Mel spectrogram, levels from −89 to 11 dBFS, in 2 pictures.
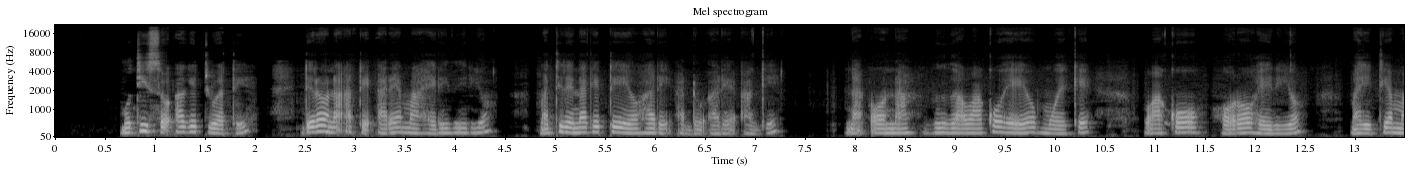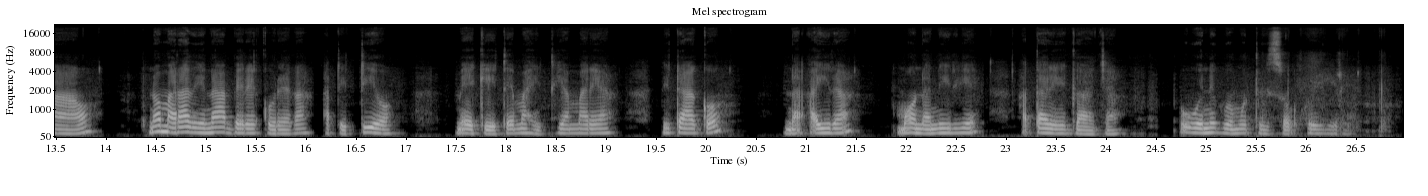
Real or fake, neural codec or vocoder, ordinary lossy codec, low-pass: real; none; none; 19.8 kHz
